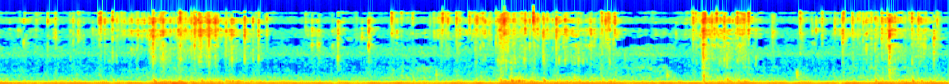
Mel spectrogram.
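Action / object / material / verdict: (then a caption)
scrape / bar of soap scraped with a knife blade / soap / none. A hand-sized, solid brown-and-cream striped bar of soap, held in one hand, is carved and scraped with an orange-handled utility knife blade, with the shavings piling onto a cloth. Dry, crisp scraping and crackly cutting sounds with bright edges come in irregular bursts over a steady low hum that runs throughout.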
